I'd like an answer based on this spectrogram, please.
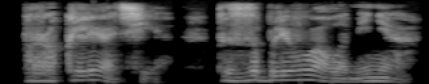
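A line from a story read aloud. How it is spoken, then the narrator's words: Angry growl. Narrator (Russian): рыкнул Гвидо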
